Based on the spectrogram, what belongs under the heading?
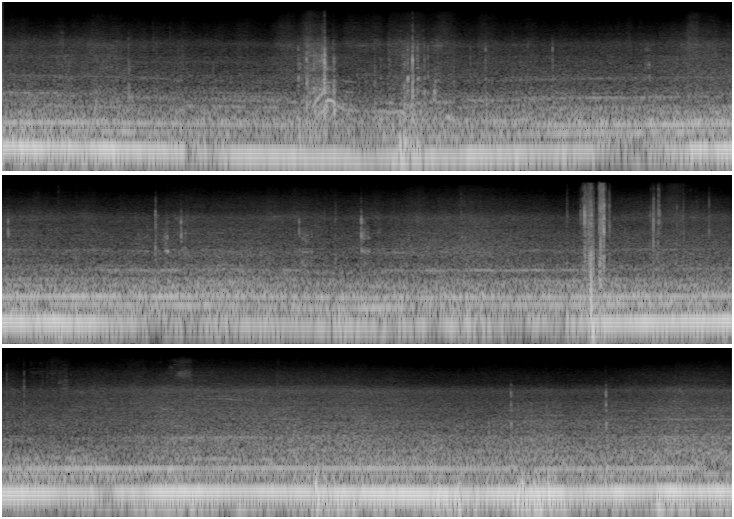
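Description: Toyota Prado four-wheel drive's engine running steadily while driving, a low drone that grows louder in the last third. Three sharp knocks cut across it, two close together early on and a louder one about halfway through.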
